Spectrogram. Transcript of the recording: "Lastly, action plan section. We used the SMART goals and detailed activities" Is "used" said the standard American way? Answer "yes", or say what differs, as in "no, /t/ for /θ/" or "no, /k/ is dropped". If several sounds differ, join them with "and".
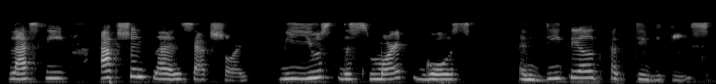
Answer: no, /s/ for /z/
